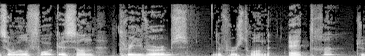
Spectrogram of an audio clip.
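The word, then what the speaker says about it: vert: rou remember rou so masculine form don't pronounce the final T ver feminine form ver so listen carefully I don't say t but it's ver ver Okay so as usual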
